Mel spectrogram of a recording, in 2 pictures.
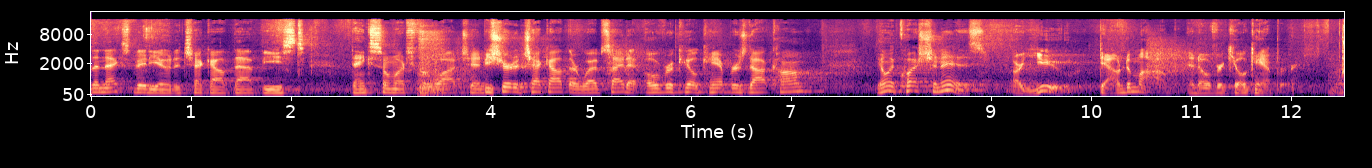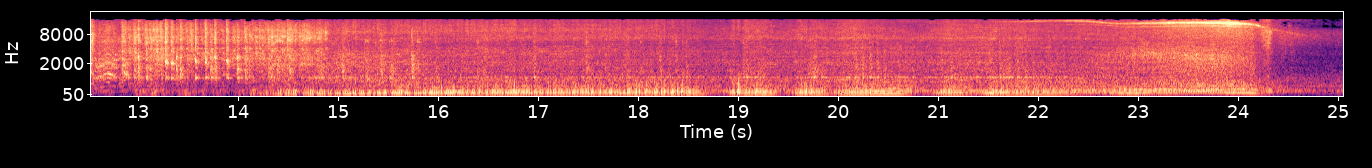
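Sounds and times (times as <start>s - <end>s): vehicle engine revving: 12.5s - 25.0s.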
